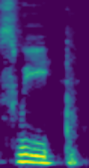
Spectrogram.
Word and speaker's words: Sui: come from yeah so it's pronounced sui as in you're saying sweet it actually means water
